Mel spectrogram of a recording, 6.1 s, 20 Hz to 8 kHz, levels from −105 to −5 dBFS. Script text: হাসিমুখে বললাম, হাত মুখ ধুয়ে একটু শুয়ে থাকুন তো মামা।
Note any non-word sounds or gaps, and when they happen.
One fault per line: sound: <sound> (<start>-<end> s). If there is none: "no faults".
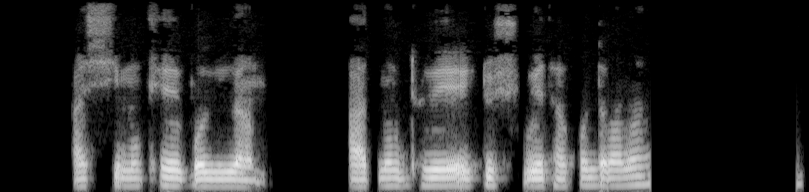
no faults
